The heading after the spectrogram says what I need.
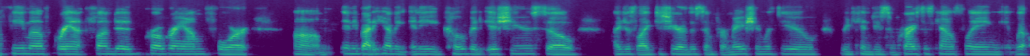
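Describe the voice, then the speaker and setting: A woman counselor giving a casual talk on a video call, chatty and laughing often, with many ums. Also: deep voice. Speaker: mental health counselor. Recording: dull lo-fi call audio.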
